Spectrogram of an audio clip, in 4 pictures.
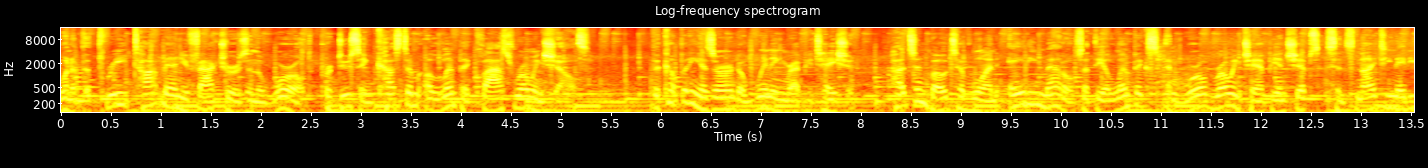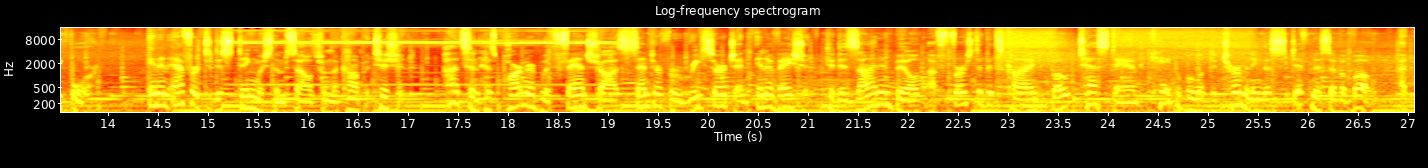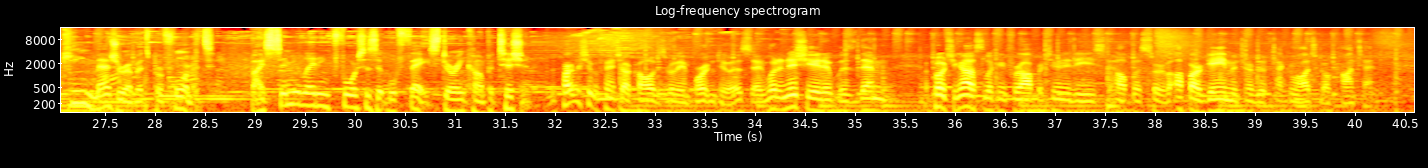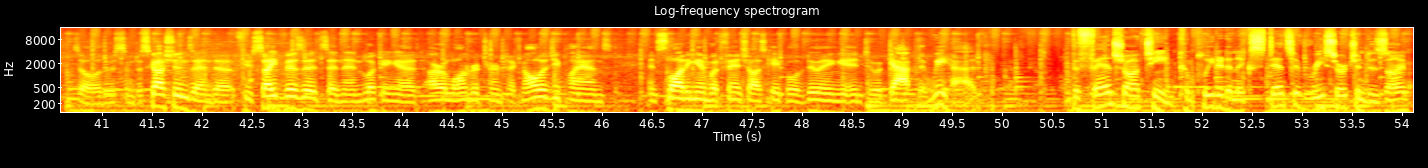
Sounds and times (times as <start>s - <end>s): Speech: 0.0s - 5.3s, 5.9s - 49.8s, 50.7s - 54.1s
Music: 0.0s - 54.1s.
